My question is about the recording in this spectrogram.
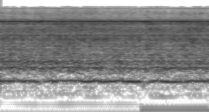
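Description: Brushless electric ducted fan running underwater in a water-filled PVC loop, a steady high-revving motor whine over churning water. The high-KV motor is trying to spin far faster than water allows, so it is straining its speed controller, which is getting hot.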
